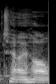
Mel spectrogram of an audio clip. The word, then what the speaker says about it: Tally Hall: me I was like apparently it's pronounced Tally Hall but I can speak to that that's a very uncommon misconception it's have always been pronounced Tally Hall and seemed seems that we've never encountered that problem before the real Tally Hall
